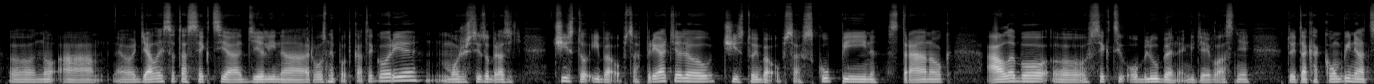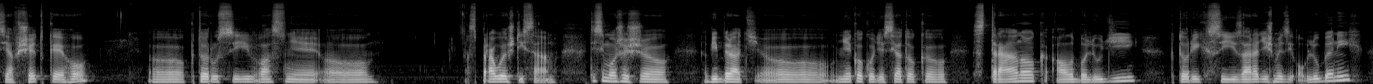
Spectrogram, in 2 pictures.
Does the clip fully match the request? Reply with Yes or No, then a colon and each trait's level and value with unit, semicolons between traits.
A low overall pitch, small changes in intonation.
Yes: low, 120 Hz; narrow, 2.3 semitones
